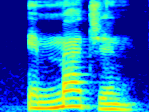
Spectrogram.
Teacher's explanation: L'accent tonique tombe sur la deuxième syllabe, imagine.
